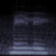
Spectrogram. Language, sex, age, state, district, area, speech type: Tamil, female, 18-30, Tamil Nadu, Mayiladuthurai, urban, read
